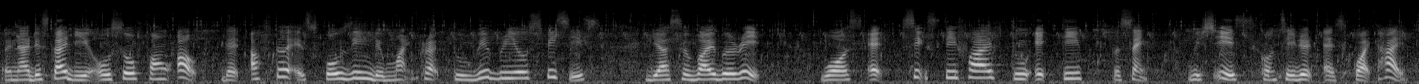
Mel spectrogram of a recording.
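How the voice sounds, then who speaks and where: A young woman presenting an educational explainer on farming, reading facts and figures in a steady, explanatory way, filmed at medium distance. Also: on the high side, a little slow, slight background noise. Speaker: aquaculture presenter. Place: indoor aquaculture lab and outdoor farm area.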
